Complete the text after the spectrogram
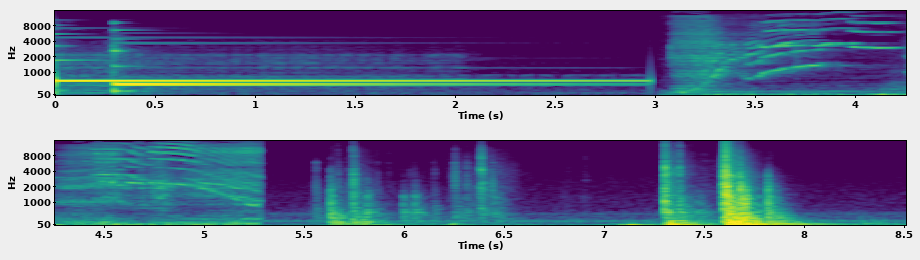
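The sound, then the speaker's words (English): A sustained electronic door chime rings, then a door squeals open on creaky hinges, followed by a few thuds and clatters as two students come through carrying their food. No one speaks. “Just joining us right now, we have two more students walk in the door with their food in hand,”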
